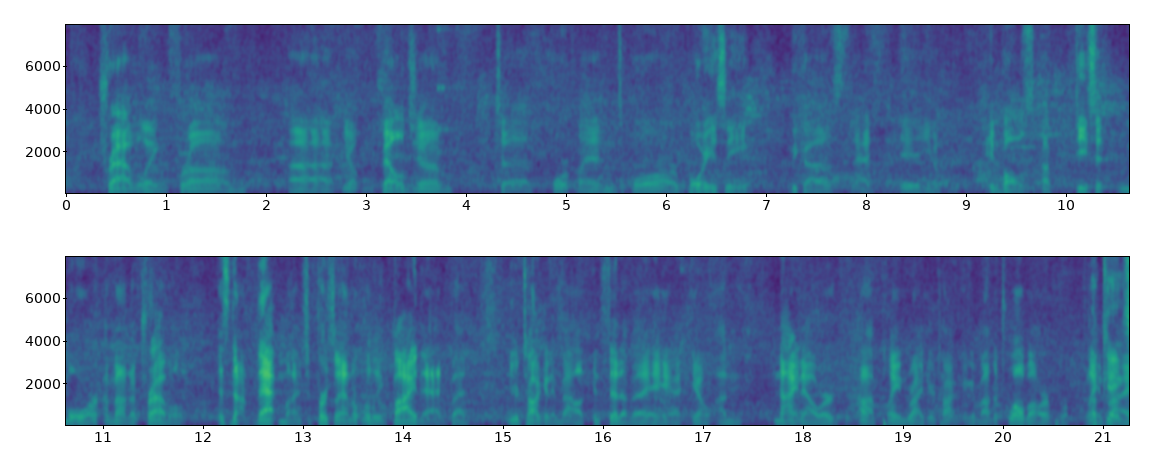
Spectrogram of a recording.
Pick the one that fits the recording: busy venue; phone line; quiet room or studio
busy venue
